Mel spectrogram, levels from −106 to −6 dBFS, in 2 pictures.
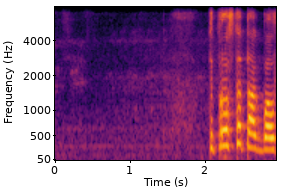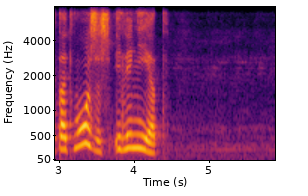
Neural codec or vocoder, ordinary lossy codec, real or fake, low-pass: none; Opus, 16 kbps; real; 7.2 kHz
